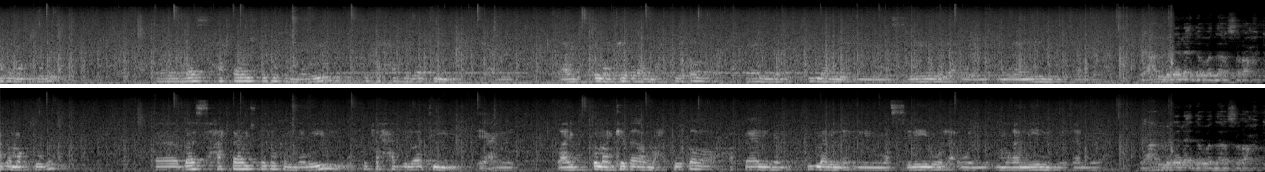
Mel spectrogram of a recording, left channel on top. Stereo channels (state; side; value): normal; both; correlation 0.39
